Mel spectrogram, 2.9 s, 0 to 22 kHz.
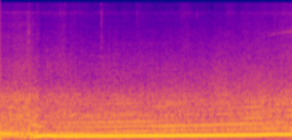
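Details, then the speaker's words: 600HP turbo Honda Civic with a new relocated Tial MVS blow-off valve, intercooler piping, radiator, downpipe and full exhaust: a hard full-throttle pull with the note climbing cleanly, traction-limited, and clean blow-off valve venting. Healthy. "Oh my God. Traction is an issue, but man, that was awesome. The blow-off valve noise is so clean."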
